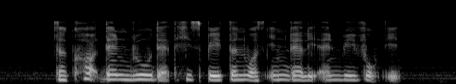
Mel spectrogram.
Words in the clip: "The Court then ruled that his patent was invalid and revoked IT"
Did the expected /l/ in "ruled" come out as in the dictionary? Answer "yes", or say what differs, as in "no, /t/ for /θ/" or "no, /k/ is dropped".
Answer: no, /l/ is dropped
